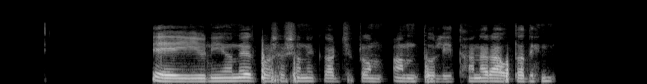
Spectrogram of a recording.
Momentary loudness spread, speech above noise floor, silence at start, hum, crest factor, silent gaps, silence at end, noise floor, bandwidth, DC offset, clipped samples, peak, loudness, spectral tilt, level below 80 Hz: 11 LU; over 70 dB; 1.55 s; none; 20 dB; 3.89-3.93 s; 0.95 s; under -90 dBFS; 7.4 kHz; under 0.1%; under 0.1%; 0 dBFS; -20 LUFS; -7 dB/octave; -58 dBFS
